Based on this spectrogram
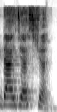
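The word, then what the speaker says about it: digestion: the word ending S यानी शन से पहले टी न से पहले अगर एस आ जाता है तो उसकी साउंड जो है वो स और च दोनों का मिक्सचर होगा जैसे सजेशन सन सजेशन ठीक है ये शन की आवाज नहीं निकाल सजेशन फिर डाइजेशन डाइजेस्ट चन ठीक है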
